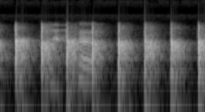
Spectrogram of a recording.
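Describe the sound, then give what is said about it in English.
Eight sharp hand claps come at a steady, even pace, each crisp and distinct with nothing else heard between them, during a group exercise. “That was the sound of clapping.”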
